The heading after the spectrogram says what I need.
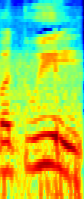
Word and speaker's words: بتویل: یہ ہے اس کا جو ہے وہ بے تے واو اور حمزہ یہ لام بتویل، اس کو تلفظ اس کا ہے.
